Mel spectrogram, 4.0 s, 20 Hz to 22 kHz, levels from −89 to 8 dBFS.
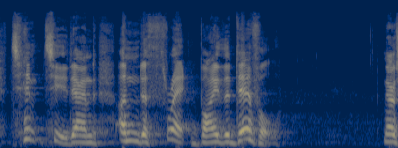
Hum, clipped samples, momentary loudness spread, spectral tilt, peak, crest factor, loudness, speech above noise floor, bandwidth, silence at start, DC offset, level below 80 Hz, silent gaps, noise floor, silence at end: none; under 0.1%; 9 LU; -2 dB/octave; -14 dBFS; 18 dB; -31 LUFS; 43 dB; 16 kHz; 0 s; under 0.1%; -80 dBFS; none; -74 dBFS; 0 s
